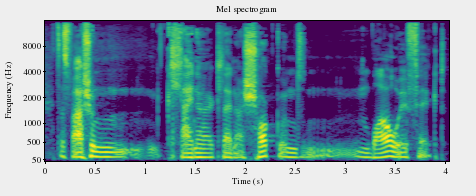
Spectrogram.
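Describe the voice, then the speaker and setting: Fairly slow and fairly even in intonation, a man speaks with a dark, mellow tone. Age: 30s. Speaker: kendo trainer. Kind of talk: casual interview. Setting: office.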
